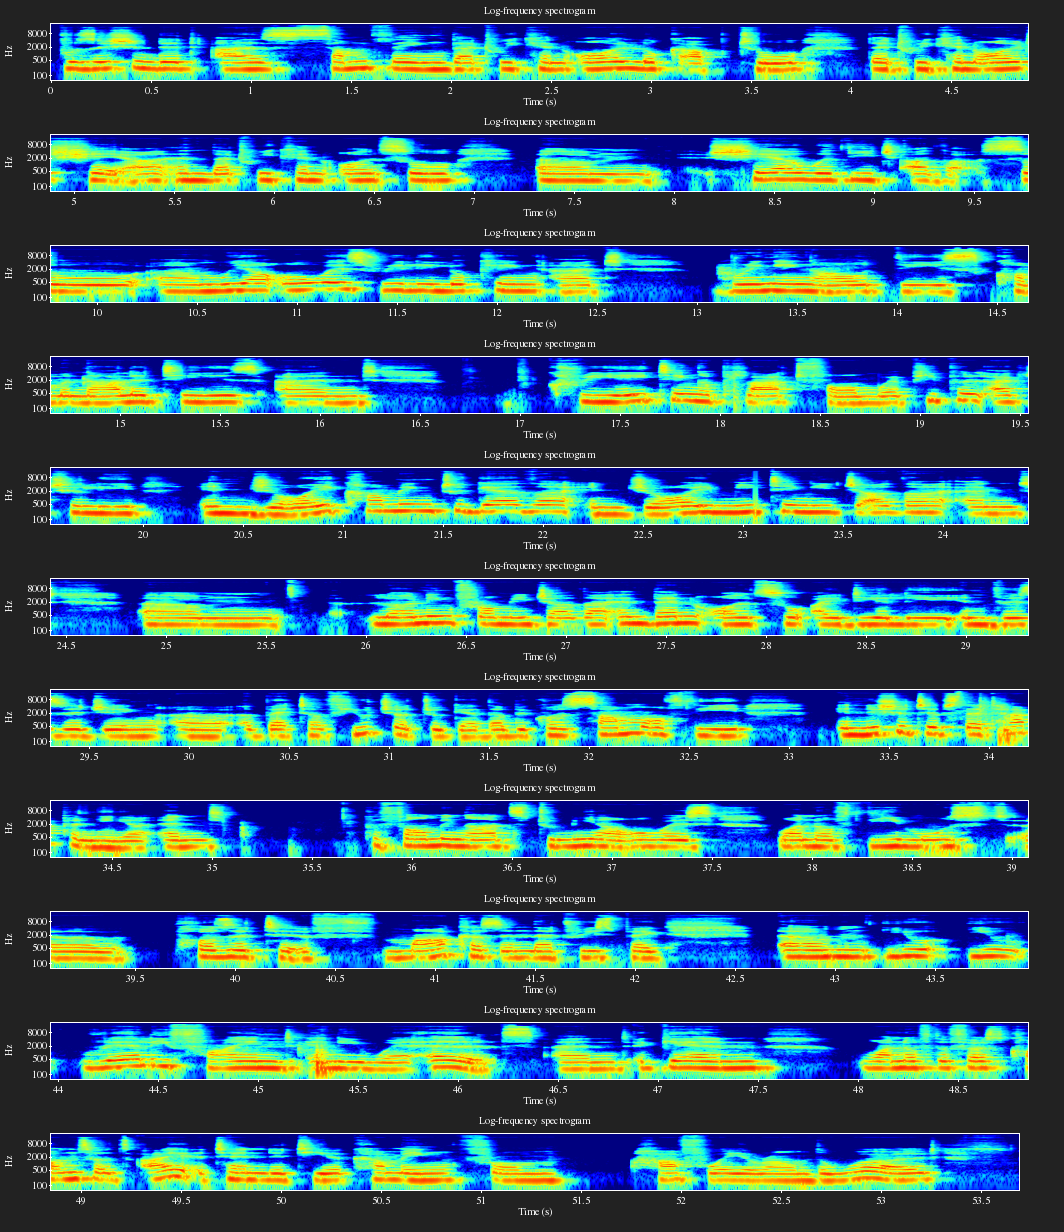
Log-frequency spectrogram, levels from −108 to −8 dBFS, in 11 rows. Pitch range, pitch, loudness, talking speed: 190-215 Hz, 200 Hz, -28 LUFS, 130 wpm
